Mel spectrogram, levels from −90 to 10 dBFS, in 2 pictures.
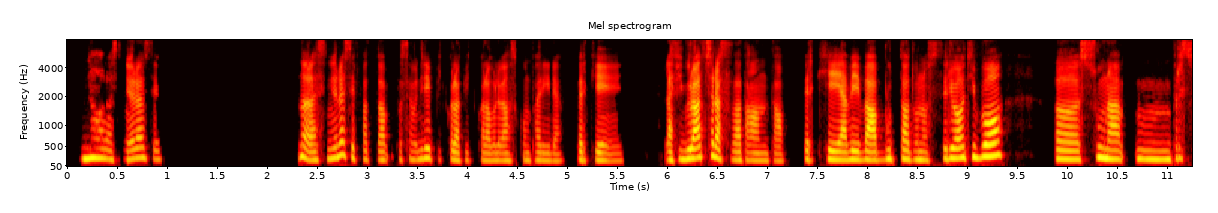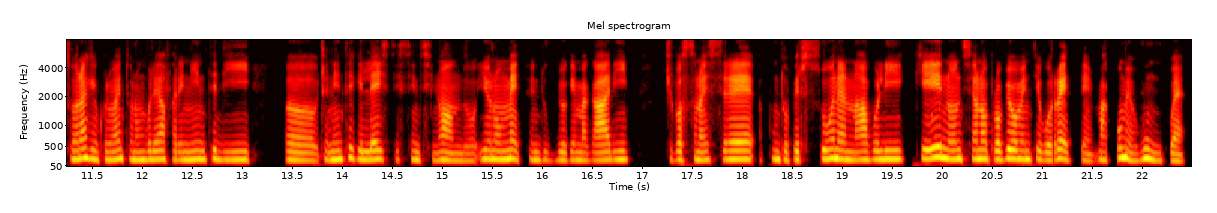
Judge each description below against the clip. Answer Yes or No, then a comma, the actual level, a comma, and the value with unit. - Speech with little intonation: Yes, narrow, 2.2 semitones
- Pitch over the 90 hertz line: Yes, high, 190 Hz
